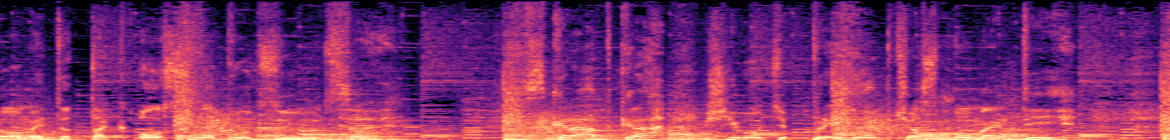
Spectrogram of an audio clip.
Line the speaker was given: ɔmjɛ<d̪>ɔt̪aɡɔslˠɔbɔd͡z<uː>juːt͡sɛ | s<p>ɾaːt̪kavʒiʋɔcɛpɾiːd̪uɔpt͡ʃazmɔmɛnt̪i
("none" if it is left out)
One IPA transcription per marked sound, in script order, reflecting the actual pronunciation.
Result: t̪, u, k

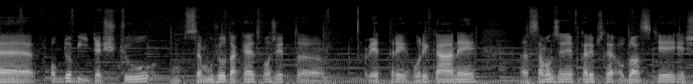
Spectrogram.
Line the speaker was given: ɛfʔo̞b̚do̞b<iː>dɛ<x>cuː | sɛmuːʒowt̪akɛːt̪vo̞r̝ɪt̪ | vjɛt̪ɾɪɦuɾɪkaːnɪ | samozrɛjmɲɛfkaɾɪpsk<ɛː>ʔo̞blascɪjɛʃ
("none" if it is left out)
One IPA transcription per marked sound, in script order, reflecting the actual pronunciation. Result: iː, ʃ, ɛː

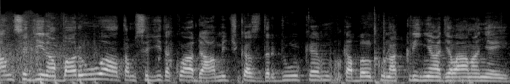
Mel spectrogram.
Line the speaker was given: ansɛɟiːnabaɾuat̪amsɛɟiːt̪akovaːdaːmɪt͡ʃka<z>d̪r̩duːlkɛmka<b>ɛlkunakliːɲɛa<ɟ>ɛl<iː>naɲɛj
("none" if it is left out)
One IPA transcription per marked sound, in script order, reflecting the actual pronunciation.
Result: z, b, ɟ, aː

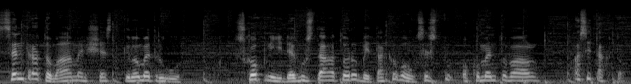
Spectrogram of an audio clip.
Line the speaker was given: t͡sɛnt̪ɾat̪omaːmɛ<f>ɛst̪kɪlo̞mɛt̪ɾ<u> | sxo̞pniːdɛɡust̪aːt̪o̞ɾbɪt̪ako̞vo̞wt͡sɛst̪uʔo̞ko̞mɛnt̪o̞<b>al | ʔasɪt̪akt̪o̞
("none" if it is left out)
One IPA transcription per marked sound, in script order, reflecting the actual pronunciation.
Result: ʃ, uː, v

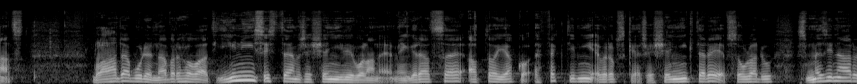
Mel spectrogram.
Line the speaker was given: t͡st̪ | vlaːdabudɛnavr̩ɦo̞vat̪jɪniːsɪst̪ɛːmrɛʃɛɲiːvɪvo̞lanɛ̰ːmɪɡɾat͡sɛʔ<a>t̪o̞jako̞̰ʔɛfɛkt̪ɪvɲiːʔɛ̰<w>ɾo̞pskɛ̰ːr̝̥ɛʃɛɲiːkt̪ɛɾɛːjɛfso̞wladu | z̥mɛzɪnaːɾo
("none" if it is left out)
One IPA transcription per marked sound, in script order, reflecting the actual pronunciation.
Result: a, v

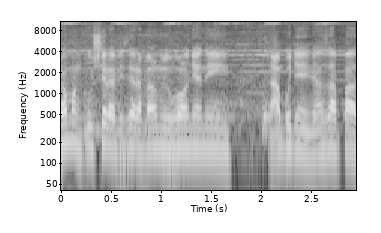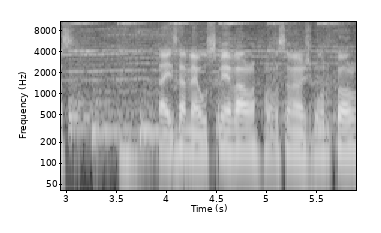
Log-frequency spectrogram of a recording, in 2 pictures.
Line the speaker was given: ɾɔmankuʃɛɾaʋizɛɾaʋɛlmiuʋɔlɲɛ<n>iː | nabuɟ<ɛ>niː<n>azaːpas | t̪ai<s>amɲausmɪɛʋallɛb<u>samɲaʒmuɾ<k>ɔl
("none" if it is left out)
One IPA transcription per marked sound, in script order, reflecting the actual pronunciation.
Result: n, ɛ, n, s, ɔ, k

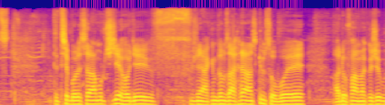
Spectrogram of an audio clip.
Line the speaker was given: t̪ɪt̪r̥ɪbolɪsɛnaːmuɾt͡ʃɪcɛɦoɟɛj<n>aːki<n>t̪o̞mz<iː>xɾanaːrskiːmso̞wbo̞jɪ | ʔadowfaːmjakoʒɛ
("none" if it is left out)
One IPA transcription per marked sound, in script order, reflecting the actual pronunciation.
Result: ɲ, m, aː

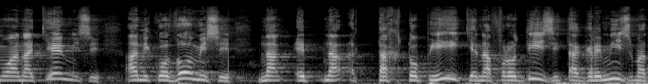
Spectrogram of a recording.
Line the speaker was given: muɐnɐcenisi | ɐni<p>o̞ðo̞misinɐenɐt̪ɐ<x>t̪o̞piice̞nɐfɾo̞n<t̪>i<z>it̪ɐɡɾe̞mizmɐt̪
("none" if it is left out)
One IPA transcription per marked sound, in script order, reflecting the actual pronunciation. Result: k, x, d̪, z

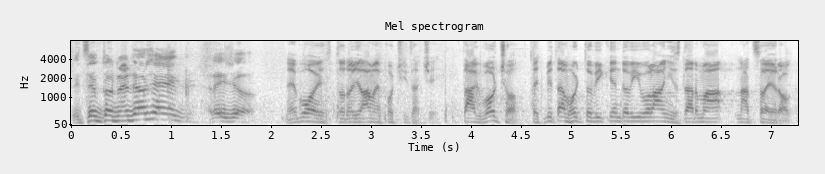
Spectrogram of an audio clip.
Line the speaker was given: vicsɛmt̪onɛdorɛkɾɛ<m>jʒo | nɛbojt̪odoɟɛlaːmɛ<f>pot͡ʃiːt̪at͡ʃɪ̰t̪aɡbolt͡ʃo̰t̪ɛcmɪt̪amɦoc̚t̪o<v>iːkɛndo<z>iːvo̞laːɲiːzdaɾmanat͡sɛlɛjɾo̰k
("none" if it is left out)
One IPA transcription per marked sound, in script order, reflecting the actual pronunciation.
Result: none, f, v, v

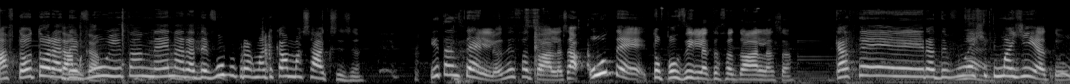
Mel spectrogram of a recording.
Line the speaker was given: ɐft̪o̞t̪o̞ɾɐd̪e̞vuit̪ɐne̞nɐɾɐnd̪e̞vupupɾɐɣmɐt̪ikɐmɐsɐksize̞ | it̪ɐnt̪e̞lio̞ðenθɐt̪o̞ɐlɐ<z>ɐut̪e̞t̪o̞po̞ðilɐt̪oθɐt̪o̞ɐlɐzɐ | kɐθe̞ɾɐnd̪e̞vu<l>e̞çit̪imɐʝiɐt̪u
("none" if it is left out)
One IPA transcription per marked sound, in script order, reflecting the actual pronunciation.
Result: z, none

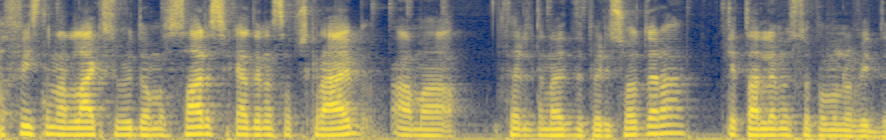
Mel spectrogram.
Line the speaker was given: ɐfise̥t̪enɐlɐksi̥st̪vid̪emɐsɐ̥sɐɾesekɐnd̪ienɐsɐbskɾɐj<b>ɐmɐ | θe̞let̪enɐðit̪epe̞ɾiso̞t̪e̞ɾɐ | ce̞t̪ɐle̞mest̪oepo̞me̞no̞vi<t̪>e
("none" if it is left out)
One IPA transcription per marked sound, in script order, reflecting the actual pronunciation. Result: b, d̪

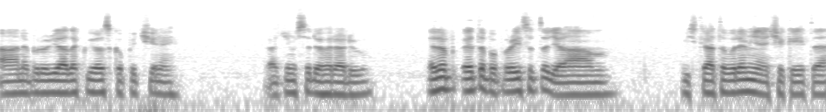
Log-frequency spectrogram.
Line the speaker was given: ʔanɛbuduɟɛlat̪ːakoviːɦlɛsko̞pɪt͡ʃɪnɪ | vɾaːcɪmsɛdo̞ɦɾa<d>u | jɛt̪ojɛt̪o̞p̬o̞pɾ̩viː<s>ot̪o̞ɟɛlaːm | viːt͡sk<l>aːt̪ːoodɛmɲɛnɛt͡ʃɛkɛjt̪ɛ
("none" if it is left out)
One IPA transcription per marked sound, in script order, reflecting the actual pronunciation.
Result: d, t͡s, ɾ

